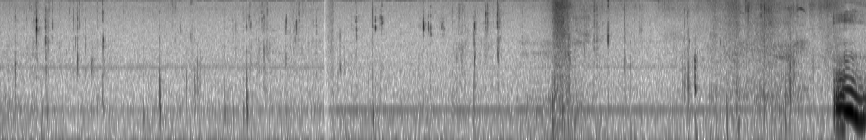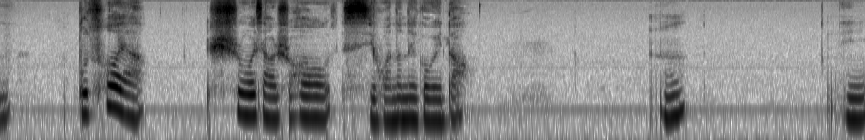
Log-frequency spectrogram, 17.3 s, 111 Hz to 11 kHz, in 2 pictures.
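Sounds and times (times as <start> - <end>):
biting and chewing homemade food: 0.0 - 8.0
soft faint crunches of homemade food: 4.6 - 8.5
speech: 9.5 - 10.2, 10.8 - 13.4, 15.3 - 15.6, 17.1 - 17.3.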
